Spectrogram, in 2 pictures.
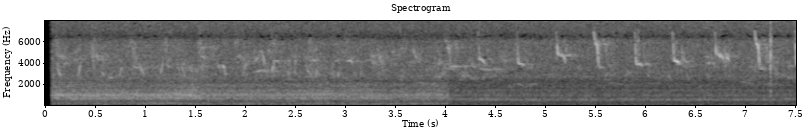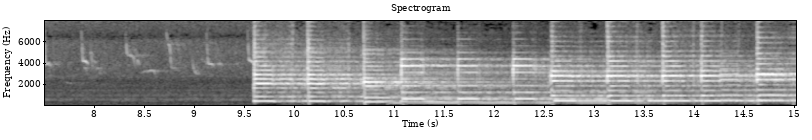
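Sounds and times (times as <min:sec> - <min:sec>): small birds chirping: 0:00.1 - 0:11.2.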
